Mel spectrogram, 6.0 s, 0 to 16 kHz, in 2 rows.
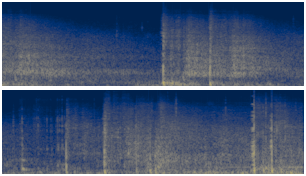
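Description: Sharp 9mm handgun shots ring out at the Calverton shooting range on Long Island, several irregular reports over a few seconds, some close and loud, others fainter from nearby lanes.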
